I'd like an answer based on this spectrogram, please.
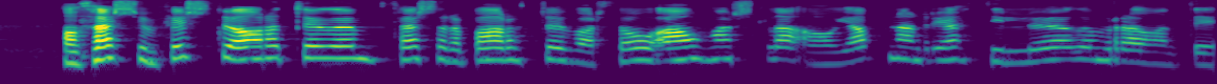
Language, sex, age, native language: Icelandic, female, 30-39, Icelandic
